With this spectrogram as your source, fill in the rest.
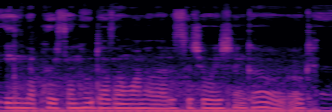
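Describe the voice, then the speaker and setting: Soft-spoken, a woman talks at a moderate pace with monotone, flat intonation. Noticeable background noise and audible room echo surround her voice. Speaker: tarot reader. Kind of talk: tarot reading.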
